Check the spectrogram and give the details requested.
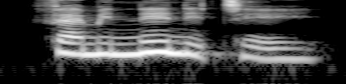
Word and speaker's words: femininity: the next word is feminine feminine when we have either the et it becomes femininity femininity so the stress as usual is the on the antiperspirant the word passive passive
